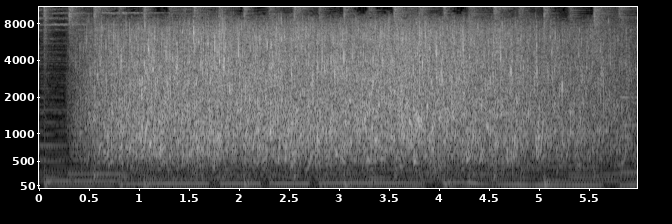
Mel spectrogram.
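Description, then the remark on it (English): A steady rush of water flowing in a wide river fades in and runs continuously, fairly loud, with a faint low hum beneath it and no voices. “Soon they come to a wide river.”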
